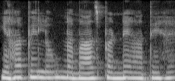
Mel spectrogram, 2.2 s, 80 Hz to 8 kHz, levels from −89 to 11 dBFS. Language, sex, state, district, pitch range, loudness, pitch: Hindi, female, Goa, North and South Goa, 190-210 Hz, -11 LUFS, 200 Hz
